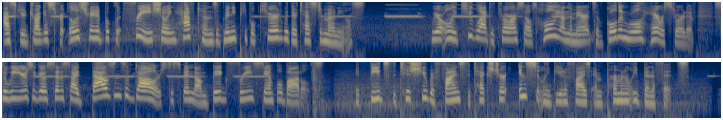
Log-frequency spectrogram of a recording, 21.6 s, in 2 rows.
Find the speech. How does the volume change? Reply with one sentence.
The loudness of the talking stays about the same.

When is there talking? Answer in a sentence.
The talking can be heard from 0.0 to 5.4 s and from 6.5 to 21.1 s.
